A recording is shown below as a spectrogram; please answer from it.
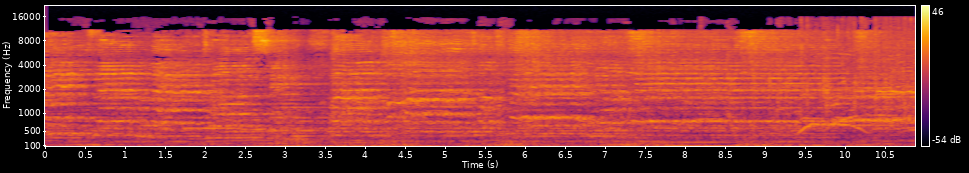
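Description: A standing crowd singing a national anthem together over accompanying music, the voices held and steady with a full bass underneath.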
